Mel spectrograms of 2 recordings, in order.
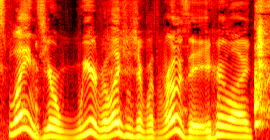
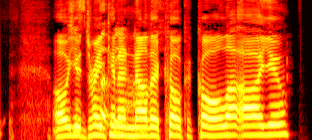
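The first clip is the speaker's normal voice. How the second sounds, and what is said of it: Sassy Brooklyn-accented robot voice. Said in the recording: “my best Rosie impression ... pretty spot on. Yeah, she was like from Brooklyn.”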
